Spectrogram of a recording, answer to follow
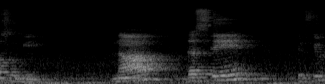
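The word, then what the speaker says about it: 서기: This is what we call Moa Sugi.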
